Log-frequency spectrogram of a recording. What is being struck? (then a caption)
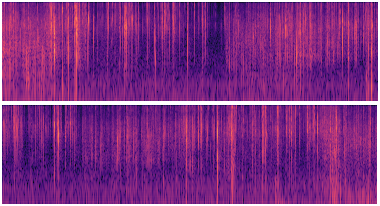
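Bundle of autumn leaves with stems. A bundle of dry autumn leaves with stems is crushed and wrung in both fists. The result is a dense, bright, continuous crackling and crunching. The crinkles are sharp, with brief louder bursts and no low end.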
